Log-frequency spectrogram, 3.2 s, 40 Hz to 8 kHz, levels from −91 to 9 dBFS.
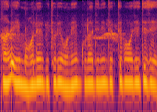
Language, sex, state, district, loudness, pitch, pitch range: Bengali, male, Assam, Hailakandi, -14 LUFS, 160 Hz, 155-165 Hz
